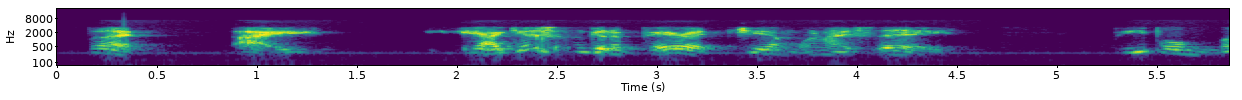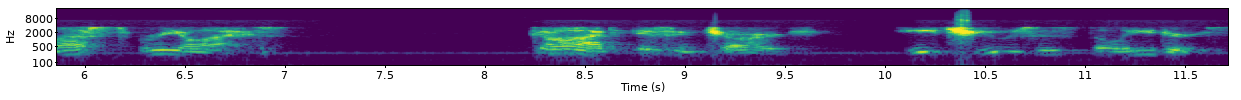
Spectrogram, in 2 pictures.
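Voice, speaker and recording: A man speaks at a very slow pace with long, frequent pauses. Noticeable background noise sits behind him. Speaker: caller. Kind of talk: call-in talk show comment.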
